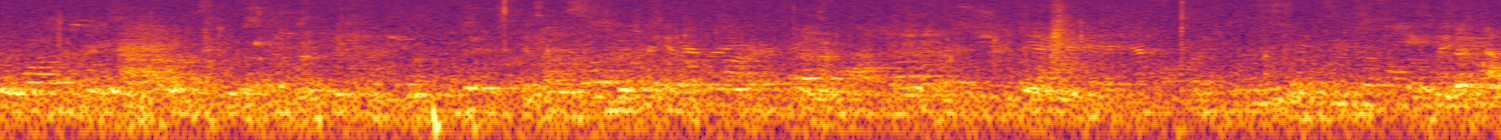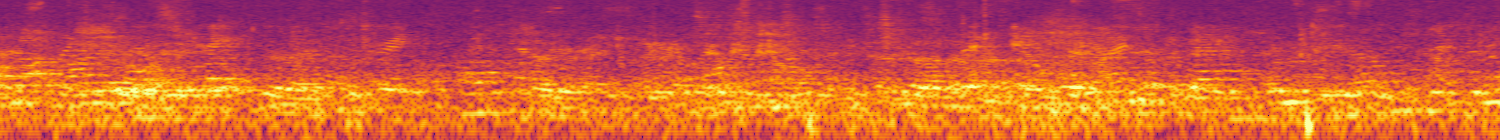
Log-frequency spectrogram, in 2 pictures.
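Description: Many young people chatter at once in a large, echoing hall.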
